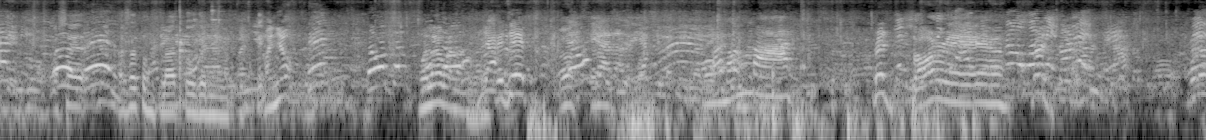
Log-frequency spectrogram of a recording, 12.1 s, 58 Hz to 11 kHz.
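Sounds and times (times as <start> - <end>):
children calling out and talking: 0.0 - 1.5, 2.4 - 12.0.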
